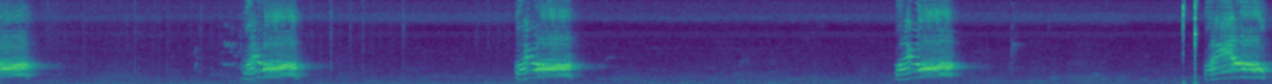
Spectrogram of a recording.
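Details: Black-naped oriole, the kepodang of Sumbawa, in a lure recording: harsh, nasal, cat-like rasping calls, each about half a second long, repeated at uneven gaps of two to four seconds, over a quiet background.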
